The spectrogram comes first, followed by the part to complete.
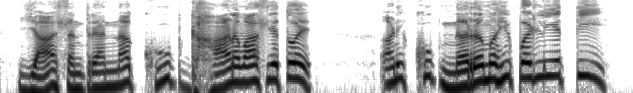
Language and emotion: Marathi, disgusted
